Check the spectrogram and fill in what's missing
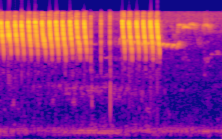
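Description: Hill prinia giving a very high, rapid trill of sharp ticking notes, about ten a second, then a pause and two thin whistles over a faint low hum.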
